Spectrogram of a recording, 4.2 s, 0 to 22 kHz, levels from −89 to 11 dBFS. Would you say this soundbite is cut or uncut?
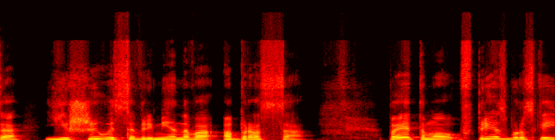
uncut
